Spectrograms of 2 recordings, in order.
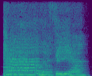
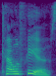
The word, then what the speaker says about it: Califia: Califia. – So Califia. Soft Porn put the emphasis on the wrong syllable and he should own up to it.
